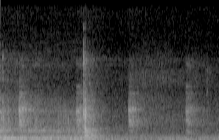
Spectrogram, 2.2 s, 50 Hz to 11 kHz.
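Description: Marantz CD-65 II CD player's disc tray motoring open: faint mechanism noise with a few light clicks, the sharpest just under a second in.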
